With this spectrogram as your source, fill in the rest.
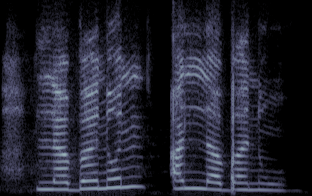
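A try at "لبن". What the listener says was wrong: Correct. Very good.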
